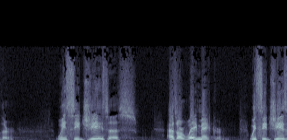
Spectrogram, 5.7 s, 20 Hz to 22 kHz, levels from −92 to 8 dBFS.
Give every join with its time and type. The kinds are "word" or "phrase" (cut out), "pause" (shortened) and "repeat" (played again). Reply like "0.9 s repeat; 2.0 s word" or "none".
none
